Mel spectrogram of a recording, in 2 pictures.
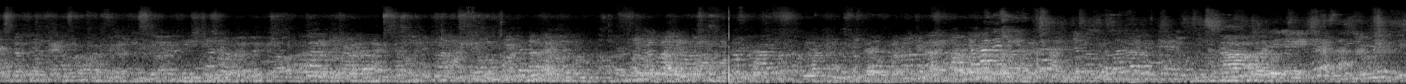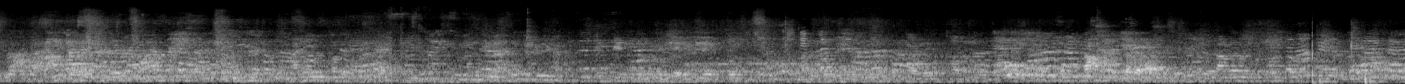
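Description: Many voices chatter in a busy room.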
